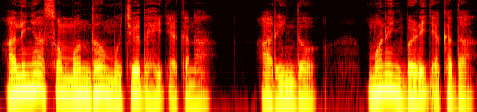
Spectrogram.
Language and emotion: Santali, sad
